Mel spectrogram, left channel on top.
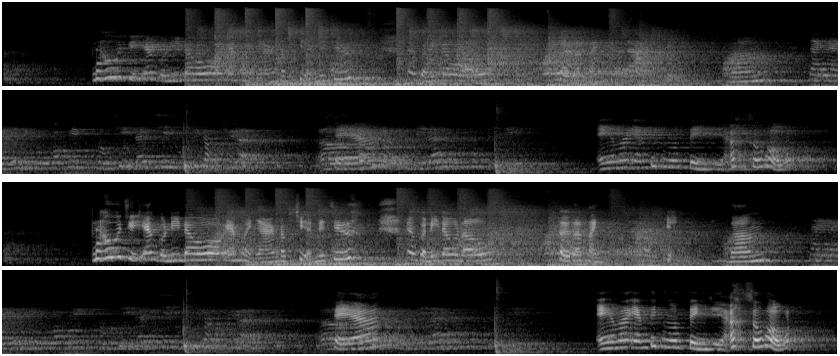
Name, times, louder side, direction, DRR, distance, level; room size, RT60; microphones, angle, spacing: voice 1, 0.9-4.9 5.6-6.0 6.4-7.7 11.7-12.2 14.3-16.2, right 8 dB, 70° right, 14 dB, 0.4 m, -28 dB
sound 1, 1.8-8.7 9.0-9.3 9.9-10.0 10.7-10.8, left 1 dB, 15° left, 1.2 m, -34 dB
voice 2, 4.3-4.8 5.4-6.6 8.1-10.9 11.5-13.6, left 2 dB, 70° left, -3 dB, 2.3 m, -38 dB
sound 2, 7.6-13.6, right 1 dB, 15° right, 0.6 m, -48 dB
7.9 x 6.9 x 6.6 m, 2.4 s
head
